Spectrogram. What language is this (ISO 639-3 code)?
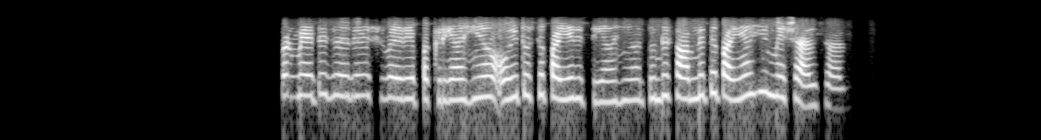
doi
